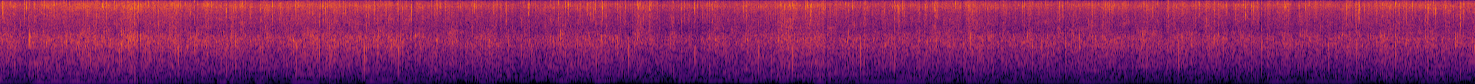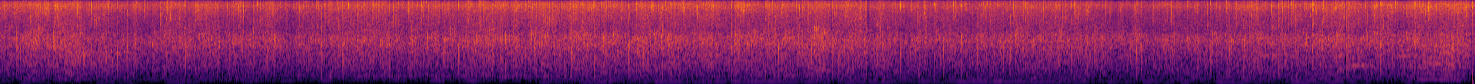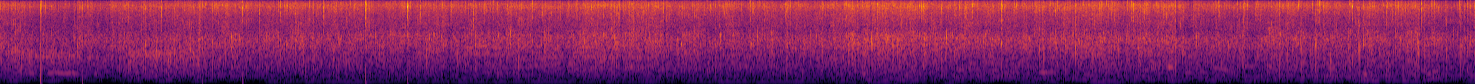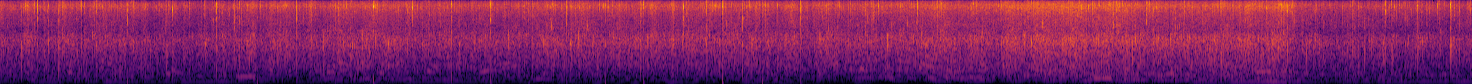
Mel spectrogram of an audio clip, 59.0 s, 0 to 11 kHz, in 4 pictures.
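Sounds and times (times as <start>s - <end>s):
audience applauding: 0.0s - 58.9s.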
